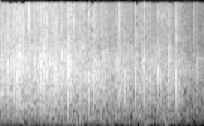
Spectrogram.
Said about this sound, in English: Would want to welcome Brother Victor. And he says, fasting and prayers bring supernatural deliverance from motor accident. Please welcome him with a clap.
